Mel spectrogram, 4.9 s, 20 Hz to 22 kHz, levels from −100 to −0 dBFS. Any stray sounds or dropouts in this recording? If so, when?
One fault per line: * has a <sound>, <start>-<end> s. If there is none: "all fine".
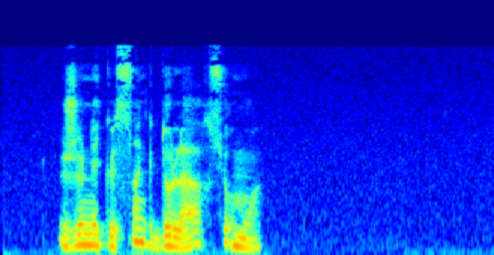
all fine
